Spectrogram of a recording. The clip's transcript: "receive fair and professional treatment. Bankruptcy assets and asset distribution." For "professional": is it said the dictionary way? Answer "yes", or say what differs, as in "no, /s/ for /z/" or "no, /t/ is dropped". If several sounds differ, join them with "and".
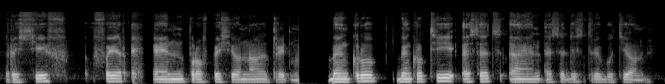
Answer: no, /s/ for /ʃ/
